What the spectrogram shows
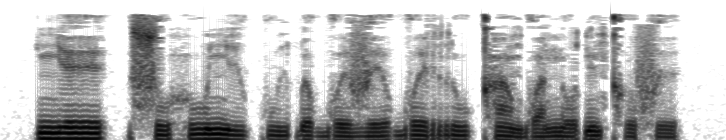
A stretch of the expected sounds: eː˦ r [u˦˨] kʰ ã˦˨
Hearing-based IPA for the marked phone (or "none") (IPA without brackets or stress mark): u˦˨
